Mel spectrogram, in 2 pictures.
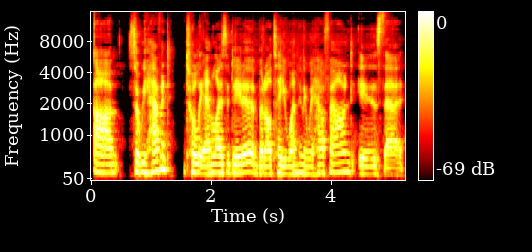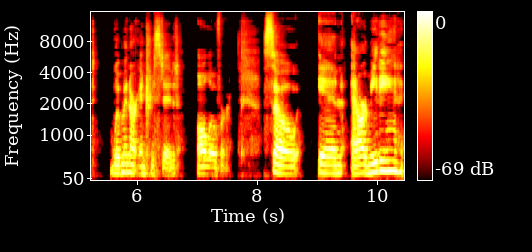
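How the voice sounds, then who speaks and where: A woman's voice: fairly low pitch, a bit bright. An American woman speaking as a guest doctor in an interview, explaining her views in an informal, conversational way. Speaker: guest doctor, urogynecologist and researcher.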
